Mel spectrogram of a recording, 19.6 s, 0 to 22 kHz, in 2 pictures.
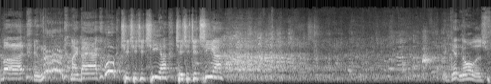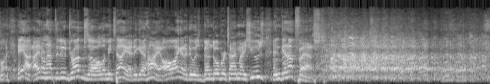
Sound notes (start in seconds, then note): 4.8 audience laughing; 16.1 audience laughing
